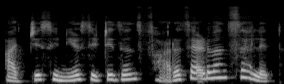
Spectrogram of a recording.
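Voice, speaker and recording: Woman doing a cheeky young daughter, lifted pitch. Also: very animated, moderate pace, dark tone, husky, no echo, studio quality, full character voice. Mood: surprised.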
